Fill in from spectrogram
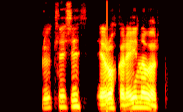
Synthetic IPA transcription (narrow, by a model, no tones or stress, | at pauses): flʏːt̪l̥ejsɪð | ɛɾɔhkaɾeːjnavœɾt̪̚n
